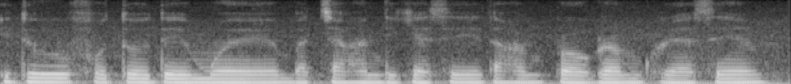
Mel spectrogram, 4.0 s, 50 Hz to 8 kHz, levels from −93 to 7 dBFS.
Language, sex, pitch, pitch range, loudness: Nagamese, male, 130 Hz, 130-135 Hz, -13 LUFS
